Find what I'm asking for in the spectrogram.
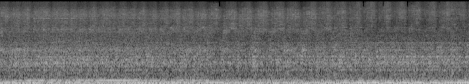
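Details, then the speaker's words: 1975 Jaguar XJ6 six-cylinder daily driver after exhaust manifold leak repair, at idle: steady even low rumble with no ticking or puffing; no exhaust gases felt at the manifold. "Sounds nice and quiet. Let's go out and see what it sounds like."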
